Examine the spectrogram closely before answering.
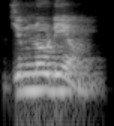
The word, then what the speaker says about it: Gymnodinium: gymnodium gymnodine adjustment gymnodium so these we pronunciate them gymnodium and we write it down gymnodinium and the next are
